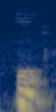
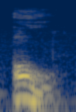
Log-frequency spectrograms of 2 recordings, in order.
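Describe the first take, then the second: First: U as one plain Spanish vowel, a bit softer; u, a single vowel like in Spanish sumo; right reading u. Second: Ou sounded as two vowels, o then u; wrong reading ou. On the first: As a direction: say a single clean u. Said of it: "Se lee u". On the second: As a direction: glide from o to u. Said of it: "No se lee". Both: Shown as a demonstration.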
